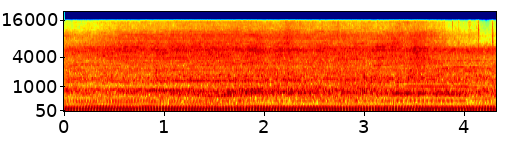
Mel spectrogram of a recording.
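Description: A death metal band's guitars and bass holding one low chord that rings out steadily after the drums stop, the sustained final chord at the end of a song.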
